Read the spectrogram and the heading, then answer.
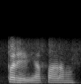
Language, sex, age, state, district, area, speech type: Punjabi, female, 30-45, Punjab, Pathankot, rural, conversation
